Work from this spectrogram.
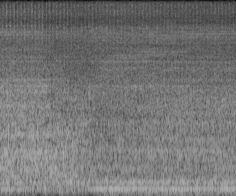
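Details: Engine at idle with a light, fast tapping clatter over the hum, diesel-like and quite noticeable; owner suspects lifter tick, cause not confirmed.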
